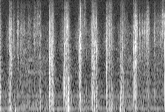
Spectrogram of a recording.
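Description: Tarot cards riffle and snap in a quick, uneven rhythm of about a dozen crisp bursts, close and fairly quiet, with no talking.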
